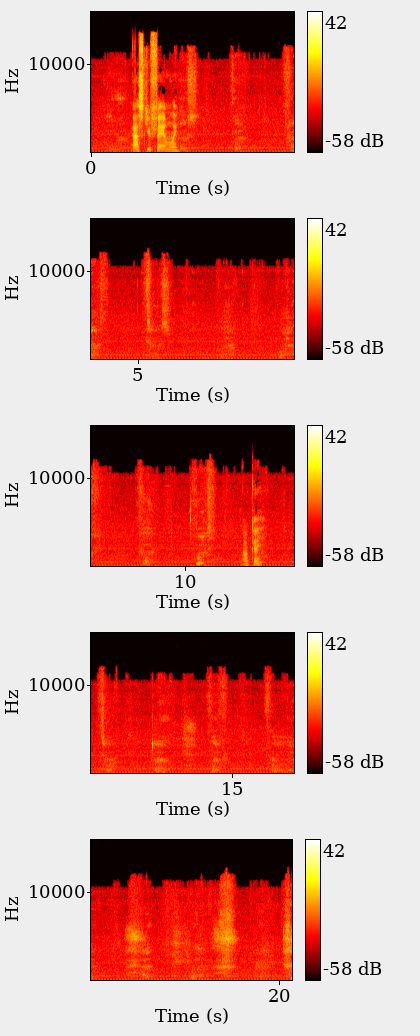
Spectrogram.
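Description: A middle-aged man talks calmly and close by.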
